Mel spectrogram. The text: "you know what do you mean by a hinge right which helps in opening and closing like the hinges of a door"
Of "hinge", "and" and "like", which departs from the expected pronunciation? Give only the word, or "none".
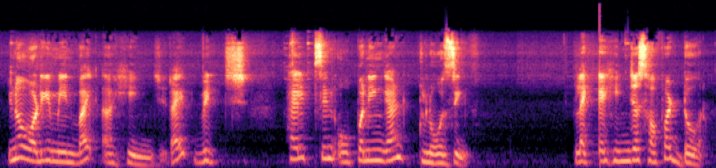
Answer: none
